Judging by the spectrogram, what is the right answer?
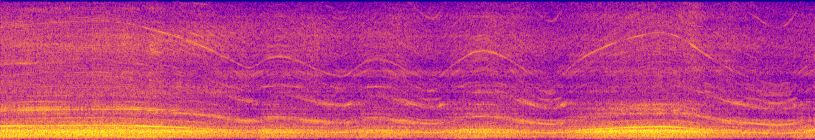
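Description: Electric floor edger sander running with its spinning rubber pad pressed onto abrasive paper, sanding down the inside of the pad to dress it. The motor's whine rises and dips over and over as the load on the pad changes.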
